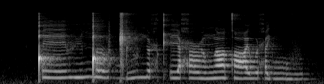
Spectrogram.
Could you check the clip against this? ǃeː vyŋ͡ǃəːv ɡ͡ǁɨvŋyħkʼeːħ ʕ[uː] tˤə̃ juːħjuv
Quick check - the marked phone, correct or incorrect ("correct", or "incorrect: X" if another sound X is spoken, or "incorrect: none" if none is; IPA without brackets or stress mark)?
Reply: incorrect: ũː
